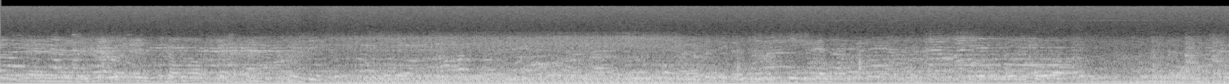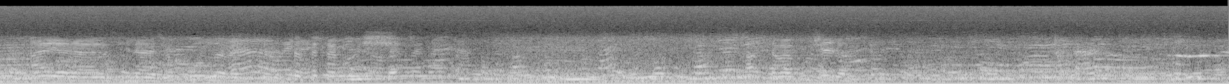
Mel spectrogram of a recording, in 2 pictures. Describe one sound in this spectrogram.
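A crowd of adults chatters and murmurs nearby.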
